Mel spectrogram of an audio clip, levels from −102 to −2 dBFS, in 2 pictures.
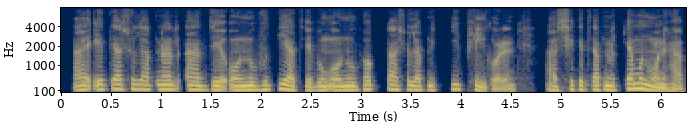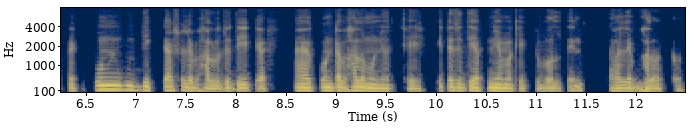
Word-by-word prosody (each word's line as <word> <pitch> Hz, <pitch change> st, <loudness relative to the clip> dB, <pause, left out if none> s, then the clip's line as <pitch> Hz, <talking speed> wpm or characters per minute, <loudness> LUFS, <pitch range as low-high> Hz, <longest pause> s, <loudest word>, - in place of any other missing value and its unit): আ -, -, 0 dB, 0.2 s
এতে 160 Hz, +1 st, -4 dB
আসলে 155 Hz, 0 st, -2 dB
আপনার 155 Hz, +1 st, +3 dB, 0.2 s
আ -, -, +3 dB, 0.2 s
যে 140 Hz, -, +5 dB, 0.2 s
অনুভূতি 140 Hz, +4 st, +3 dB
আছে 130 Hz, -, -5 dB
এবং 125 Hz, +1 st, +1 dB
অনুভবটা 140 Hz, +4 st, +1 dB
আসলে 140 Hz, -1 st, -1 dB
আপনি 135 Hz, -1 st, -2 dB
কি 160 Hz, -, -5 dB
ফিল 120 Hz, -4 st, 0 dB
করেন? 85 Hz, -1 st, -2 dB, 0.4 s
আ -, -, 0 dB
সেক্ষেত্রে 145 Hz, -1 st, -1 dB
আপনার 135 Hz, -2 st, +2 dB
কেমন 175 Hz, 0 st, +6 dB
মনে 105 Hz, -2 st, +3 dB
হয় 100 Hz, -3 st, -1 dB
আপনার 105 Hz, +2 st, -7 dB, 0.2 s
কোন 145 Hz, 0 st, +4 dB, 0.4 s
দিকটা 125 Hz, 0 st, -2 dB
আসলে 115 Hz, -2 st, -2 dB
ভালো? 95 Hz, -2 st, 0 dB
যদি 100 Hz, -, -3 dB
এটা -, -, -3 dB, 0.4 s
আ -, -, +2 dB, 0.2 s
কোনটা 115 Hz, 0 st, +2 dB
ভালো 120 Hz, 0 st, +3 dB
মনে 100 Hz, -1 st, +2 dB
হচ্ছে 95 Hz, 0 st, -10 dB, 0.3 s
এটা -, -, -4 dB
যদি 110 Hz, 0 st, -3 dB
আপনি 110 Hz, 0 st, -2 dB
আমাকে 100 Hz, -1 st, -1 dB
একটু -, -, -13 dB
বলতেন 100 Hz, -2 st, -5 dB, 0.3 s
তাহলে 100 Hz, 0 st, 0 dB
ভালো 95 Hz, -2 st, +1 dB
হত। 95 Hz, -, -27 dB
130 Hz, 200 wpm, -23 LUFS, 105-145 Hz, 0.4 s, কেমন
